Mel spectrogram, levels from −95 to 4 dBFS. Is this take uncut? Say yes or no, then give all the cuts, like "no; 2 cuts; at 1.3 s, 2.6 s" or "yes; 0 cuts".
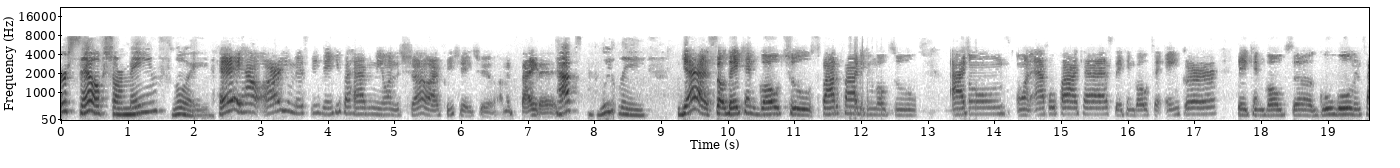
no; 2 cuts; at 2.3 s, 9.1 s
